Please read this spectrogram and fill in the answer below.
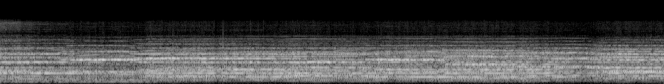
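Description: Youth concert band of woodwinds and brass playing a slow passage of sustained chords, the held notes changing every second or two.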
